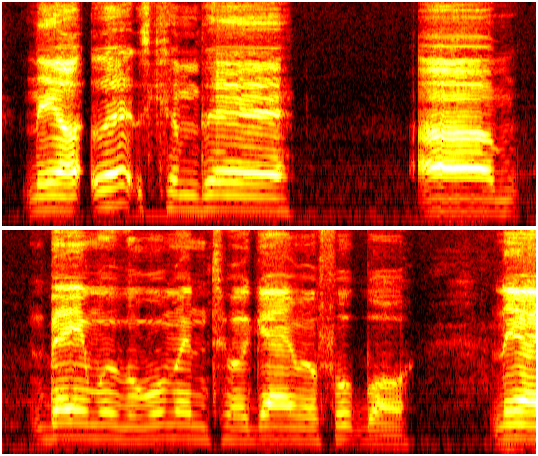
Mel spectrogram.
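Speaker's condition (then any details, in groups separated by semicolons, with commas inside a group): Cerebral palsy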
